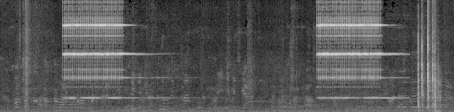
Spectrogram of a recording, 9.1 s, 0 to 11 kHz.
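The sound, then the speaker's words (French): An old-fashioned telephone bell in Sainte-Anicette rings twice, each bright metallic ring lasting over a second, separated by a pause, over a low murmur with faint voices. “Il n'est pas surprenant que son hôtel abrita, vers 1894, le premier téléphone public à Sainte-Anicette.”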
